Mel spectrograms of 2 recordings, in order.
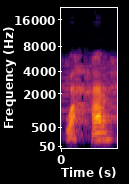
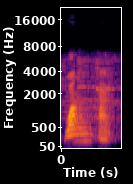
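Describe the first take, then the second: First: The n merges fully into the following h. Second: The n becomes a hidden nasal ng sound.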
